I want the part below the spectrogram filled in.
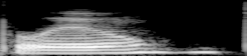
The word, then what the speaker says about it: Bleu: Um, it's Beige and Bleu.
